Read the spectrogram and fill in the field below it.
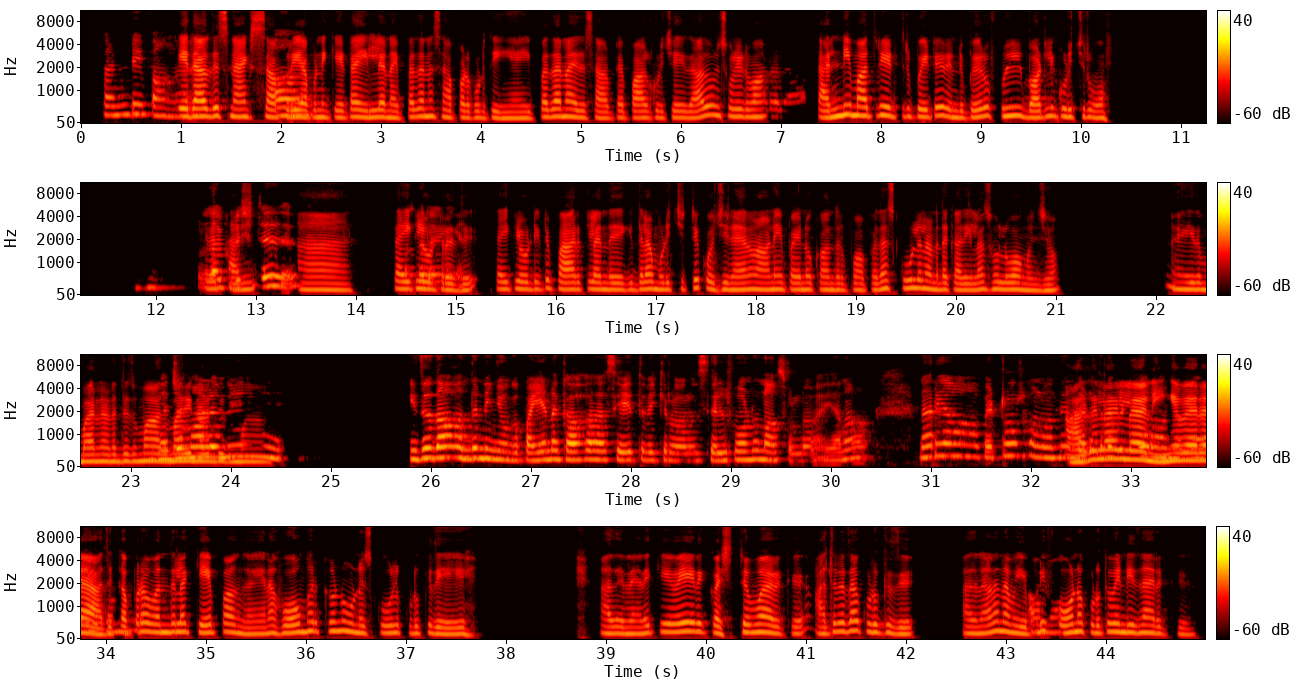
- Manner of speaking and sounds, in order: in English: "ஸ்நாக்ஸ்"; other noise; drawn out: "அ"; "செல்வம்னு" said as "செல்ஃபோனுன்னு"; in English: "ஹோம்வொர்க்குன்னு"; in English: "ஸ்கூல்"; breath; other background noise
- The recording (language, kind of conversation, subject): Tamil, podcast, மாலை நேரத்தில் குடும்பத்துடன் நேரம் கழிப்பது பற்றி உங்கள் எண்ணம் என்ன?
